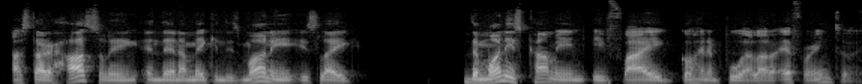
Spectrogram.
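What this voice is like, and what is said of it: Slight accent. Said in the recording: “you have a bit of an accent ... Just a little bit ... little bit of an accent”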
